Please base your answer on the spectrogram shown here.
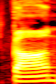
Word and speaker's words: Cannes: film festival बोलते हैं असल में यह गलत प्रोनोंसीएशन है इसका सही प्रनंसीएशन है कान फिल्म फेस्टिवल क्योंकि यह फ्रांस के कान शहर में आयोजित किया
